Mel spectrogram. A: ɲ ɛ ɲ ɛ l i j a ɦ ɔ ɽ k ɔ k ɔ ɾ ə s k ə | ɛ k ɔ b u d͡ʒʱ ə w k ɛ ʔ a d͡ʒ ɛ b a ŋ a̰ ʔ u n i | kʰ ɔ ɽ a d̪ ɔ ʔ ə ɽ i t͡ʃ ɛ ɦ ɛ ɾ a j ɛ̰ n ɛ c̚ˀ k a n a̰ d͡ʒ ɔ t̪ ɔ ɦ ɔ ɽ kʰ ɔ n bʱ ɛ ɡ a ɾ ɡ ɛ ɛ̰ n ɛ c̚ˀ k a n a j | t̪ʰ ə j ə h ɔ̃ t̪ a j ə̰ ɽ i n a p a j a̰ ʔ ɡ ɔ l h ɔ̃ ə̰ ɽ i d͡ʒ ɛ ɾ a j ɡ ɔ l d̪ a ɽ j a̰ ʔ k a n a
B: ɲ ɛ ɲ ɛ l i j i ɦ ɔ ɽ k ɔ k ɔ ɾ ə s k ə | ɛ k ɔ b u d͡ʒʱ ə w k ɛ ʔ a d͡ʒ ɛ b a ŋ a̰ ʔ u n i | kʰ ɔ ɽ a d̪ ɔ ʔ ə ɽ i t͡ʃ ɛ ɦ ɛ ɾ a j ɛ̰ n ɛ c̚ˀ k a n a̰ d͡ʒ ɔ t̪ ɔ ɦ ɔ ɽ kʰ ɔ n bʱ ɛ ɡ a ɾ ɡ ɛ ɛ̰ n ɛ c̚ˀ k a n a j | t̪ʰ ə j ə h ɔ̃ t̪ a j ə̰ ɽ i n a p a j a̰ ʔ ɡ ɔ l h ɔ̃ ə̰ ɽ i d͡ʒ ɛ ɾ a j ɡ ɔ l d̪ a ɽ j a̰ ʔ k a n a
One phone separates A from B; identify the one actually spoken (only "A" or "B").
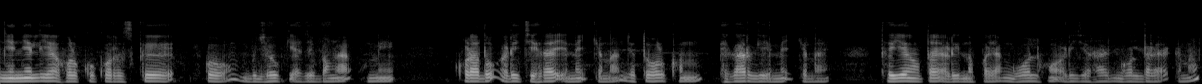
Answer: A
